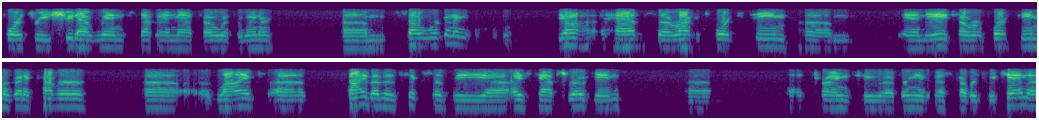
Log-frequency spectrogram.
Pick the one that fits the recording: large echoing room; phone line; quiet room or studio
phone line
